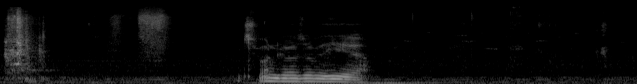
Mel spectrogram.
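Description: Fingers brush and tug at loose wires.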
